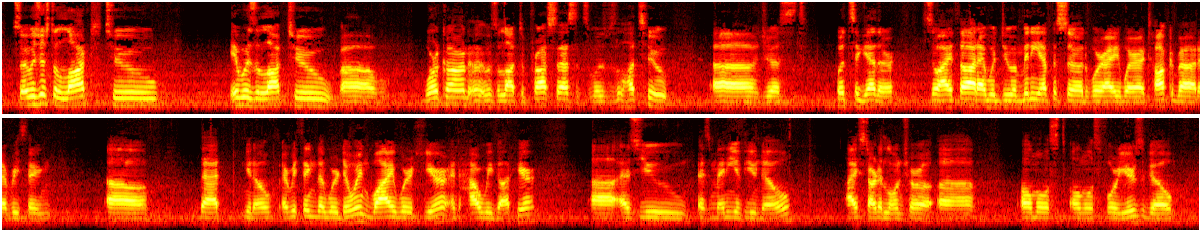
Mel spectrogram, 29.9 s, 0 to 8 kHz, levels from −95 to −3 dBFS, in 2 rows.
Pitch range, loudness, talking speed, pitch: 115-145 Hz, -21 LUFS, 160 wpm, 120 Hz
